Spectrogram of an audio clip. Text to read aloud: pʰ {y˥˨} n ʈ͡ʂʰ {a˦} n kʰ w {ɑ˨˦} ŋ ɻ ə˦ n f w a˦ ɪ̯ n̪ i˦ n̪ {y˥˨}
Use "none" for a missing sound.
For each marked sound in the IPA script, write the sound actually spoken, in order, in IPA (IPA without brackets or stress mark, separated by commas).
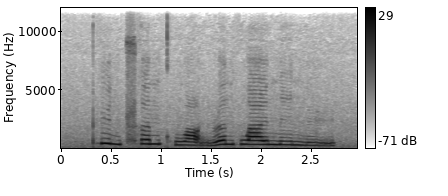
y˥˨, ə˦, ɑ̰˨˩, y̰˨˩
